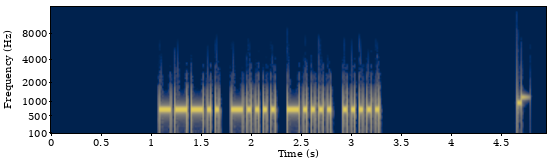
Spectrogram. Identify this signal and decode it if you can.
Morse code, heard as a keyed tone, about 30 wpm, 700 Hz. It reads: 8665
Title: Numbers - 4-Digit 30wpm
